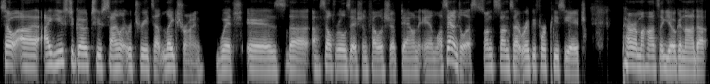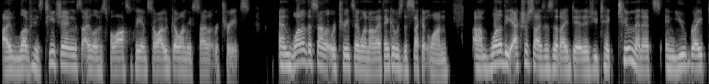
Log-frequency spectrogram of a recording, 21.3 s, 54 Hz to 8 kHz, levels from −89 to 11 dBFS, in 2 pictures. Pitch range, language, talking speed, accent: 130-170 Hz, English, 220 wpm, American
